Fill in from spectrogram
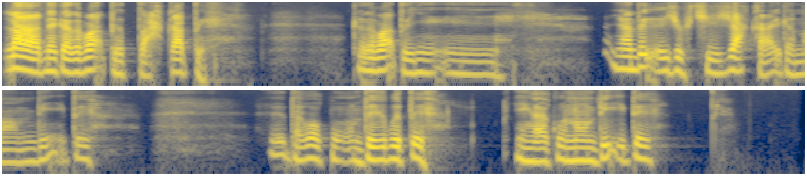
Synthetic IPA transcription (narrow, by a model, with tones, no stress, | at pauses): la˦˨nẽ˧ka˧ða˧βa˦ʔt̪ɨ˧t̪a˨ka˦t̪ɨ˨ | ka˧ða˧βa˦ʔt̪ɨ˧ɲɨ̃˧ʔĩ˧ | ɲã˧nd̪ɨ˦ʔɨ˧ʒu˧t͡ʃi˧ʒa˦ka˧i˧ka˧nõ˧nd̪ĩ˦ʔt̪ɨ˧ | t̪a˧ko˦˧kũ˧˨ʔũ˧nd̪ɨ˦˧βɨ˧t̪ɨ˧ | ĩ˧ŋɡa˧ku˧nũː˧nd̪i˦ʔi˧t̪ɨ˧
